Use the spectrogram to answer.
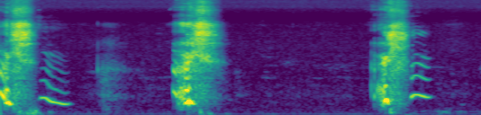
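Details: Dust allergy sneezing: three sharp sneezes, each trailing into a high squeaky note.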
